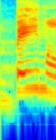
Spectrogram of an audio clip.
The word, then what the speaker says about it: bema: The Greek word that he uses here for judgment seat, perhaps you've heard it before, is the word bema, B-E-M-A, pronounced bema.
